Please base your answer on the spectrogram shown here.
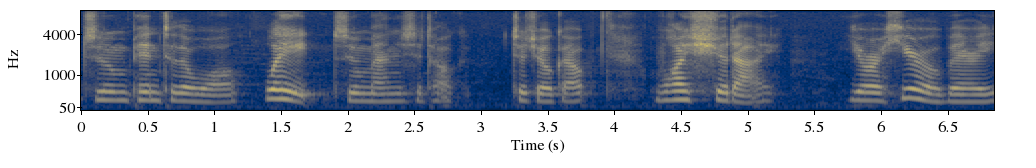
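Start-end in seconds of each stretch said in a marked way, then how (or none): none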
